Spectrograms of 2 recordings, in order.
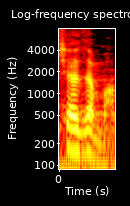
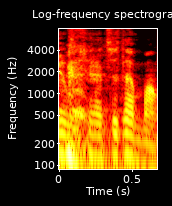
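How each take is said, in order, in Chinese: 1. 语气听起来坚定、生硬，还有些不耐烦。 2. 语气听起来温和、真诚，还带着歉意。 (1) "他如果语气是这样说话，说" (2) "他如果语气是如此诚恳"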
